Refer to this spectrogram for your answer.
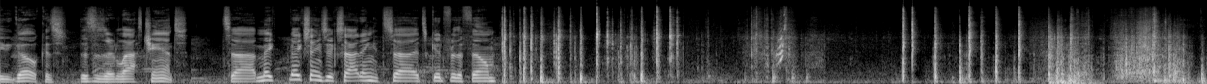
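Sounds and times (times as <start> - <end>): plastic case being handled: 5.0 - 8.3.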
